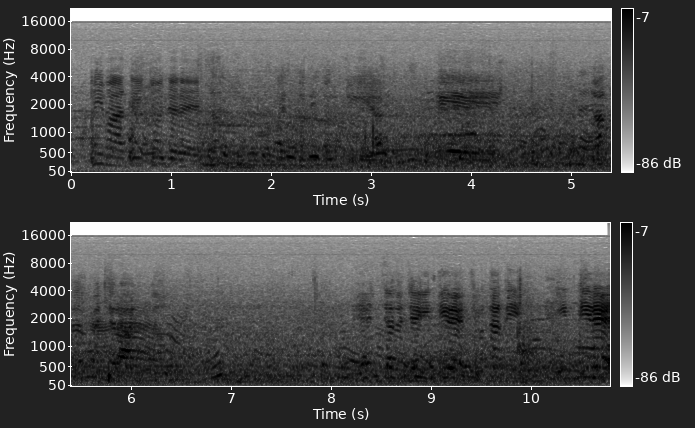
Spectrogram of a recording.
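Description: A crowd of men and women talk and sing together close by.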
